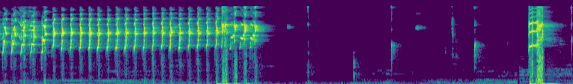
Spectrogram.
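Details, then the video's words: Ngekek of a lovebird fighter, meant to provoke opponents: three and a half seconds of rapid, regular shrill chatter, then near silence with faint ticks and a final short harsh burst. "Ketikan Labet ini Merangsang Lovebird Fighter Cepat Narik Ngekek"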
